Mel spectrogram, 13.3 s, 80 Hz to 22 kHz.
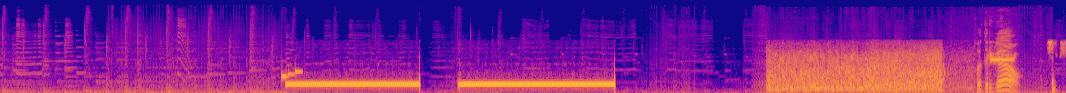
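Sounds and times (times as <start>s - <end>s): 
telephone dial tone beeps while placing call: 3.5s - 7.7s
loud static-like hiss as the phone line connects: 9.4s - 13.3s
speech: 12.3s - 12.8s.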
